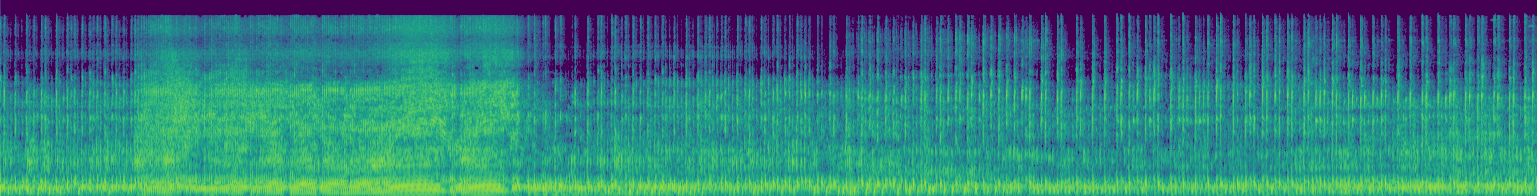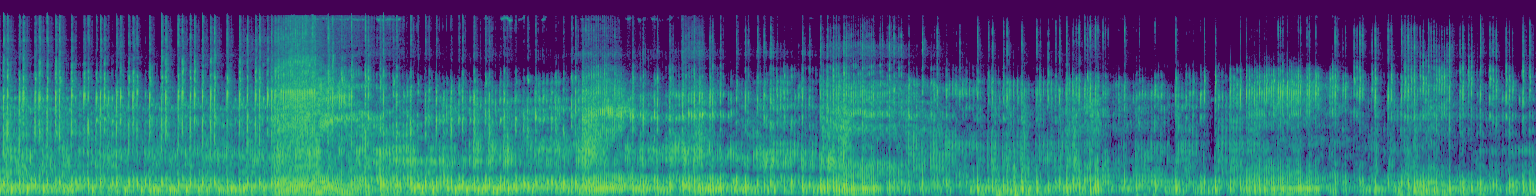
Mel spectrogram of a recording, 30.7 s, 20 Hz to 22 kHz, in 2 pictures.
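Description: Engine of a large-scale radio-controlled Yak 54 model aeroplane running on the ground. It is revved up and down in the first few seconds and again about two-thirds of the way in, then gets quieter as the plane taxis away across the field.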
